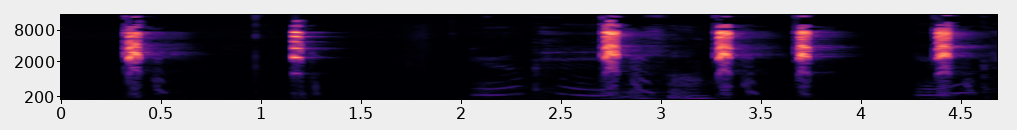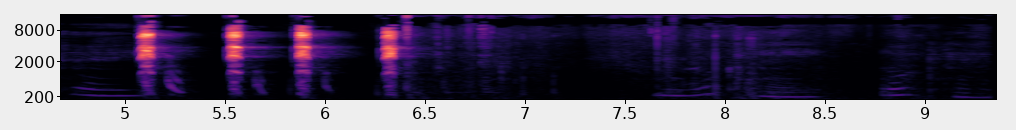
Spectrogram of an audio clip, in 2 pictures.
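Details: A prairie dog gives her predator warning call on seeing a hawk or eagle: about ten sharp, high chirps spaced irregularly half a second to a second apart, with soft lower squeaky murmurs between.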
